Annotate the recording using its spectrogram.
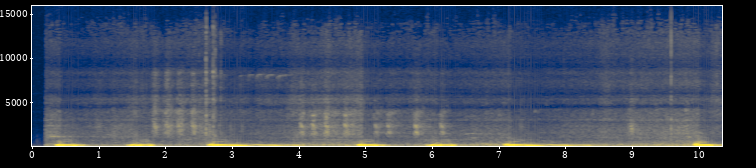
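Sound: ostrich booming call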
